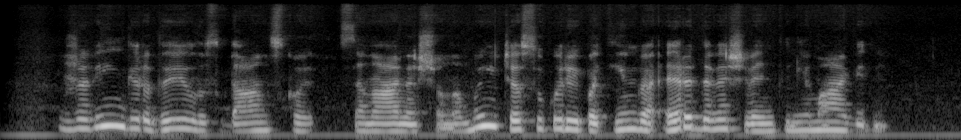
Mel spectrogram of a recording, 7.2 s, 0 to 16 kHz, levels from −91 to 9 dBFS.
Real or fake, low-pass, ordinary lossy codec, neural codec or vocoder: fake; 14.4 kHz; AAC, 96 kbps; codec, 44.1 kHz, 7.8 kbps, DAC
